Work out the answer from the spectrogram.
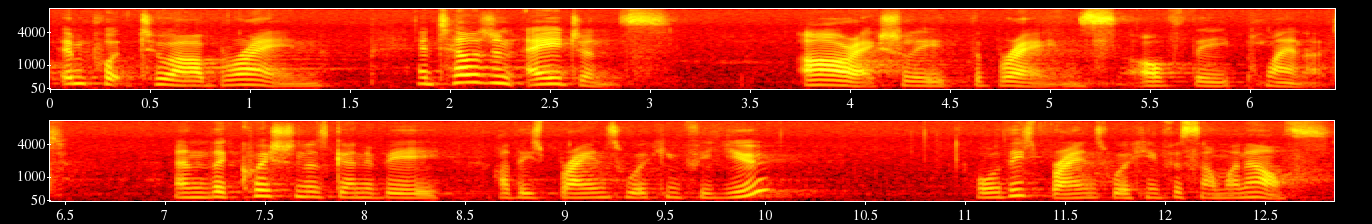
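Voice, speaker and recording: A woman's voice: mid-range voice, vocal fry, darkish tone. A middle-aged woman with a mixed British and Australian accent giving a conference keynote, fluent but with frequent ums and uhs. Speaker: keynote speaker. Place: conference hall. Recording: long hall reverb.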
